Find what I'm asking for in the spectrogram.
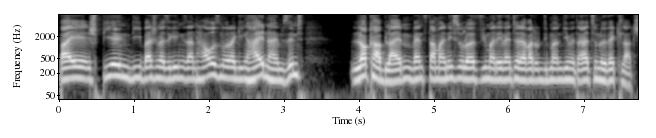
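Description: Against a quiet background, a man with fairly high pitch speaks at a fairly quick pace. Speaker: gaming YouTuber. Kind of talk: casual monologue video. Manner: fast. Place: home room. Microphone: webcam.

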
